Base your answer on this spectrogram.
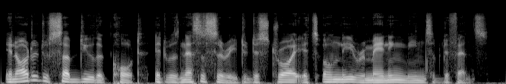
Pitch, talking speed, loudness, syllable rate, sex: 105 Hz, 200 wpm, -19 LUFS, 5.9 syllables/s, male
